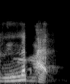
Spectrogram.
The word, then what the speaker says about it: gnat: He's a gnat. He's a gnat. And I know that idiot thinks nat is spelled n a t, but it's not. You and I both know it's g n a t.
